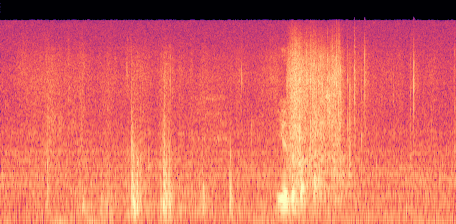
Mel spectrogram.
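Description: Cloth rustles and swishes as it is unfolded.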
